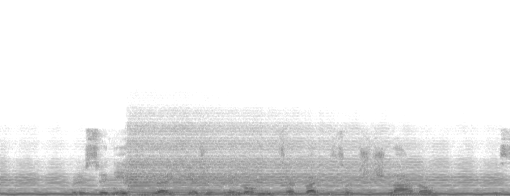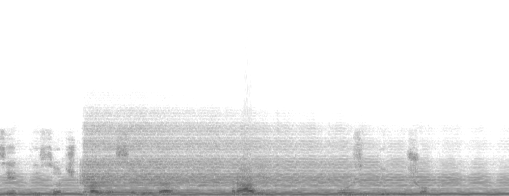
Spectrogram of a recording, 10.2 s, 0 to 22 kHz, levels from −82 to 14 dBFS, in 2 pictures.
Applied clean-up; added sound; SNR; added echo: none; Electric guitar; 0 dB; none.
